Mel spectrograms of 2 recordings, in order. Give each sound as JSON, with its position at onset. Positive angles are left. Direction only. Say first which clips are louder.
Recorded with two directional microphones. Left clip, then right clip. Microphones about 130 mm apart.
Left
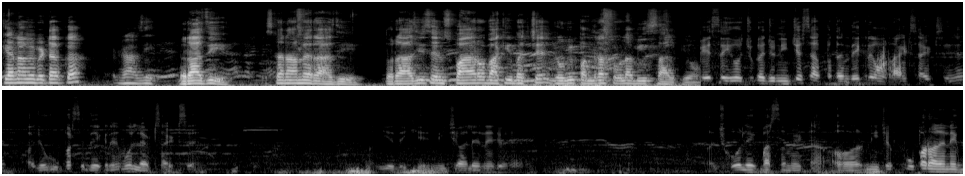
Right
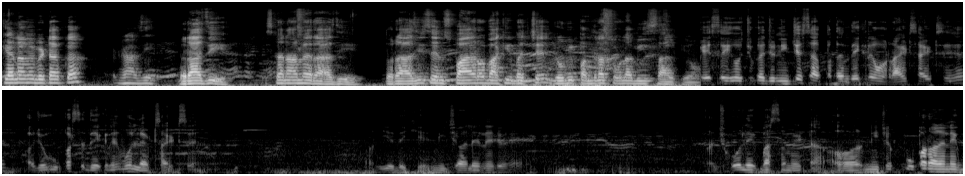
{"t": 0.0, "sound": "a man's voice", "louder": "even", "side_deg": 0}
{"t": 7.0, "sound": "speech", "louder": "left 3 dB", "side_deg": -35}
{"t": 13.4, "sound": "speech", "louder": "right 3 dB", "side_deg": -45}
{"t": 16.6, "sound": "speech", "louder": "left 1 dB", "side_deg": -40}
